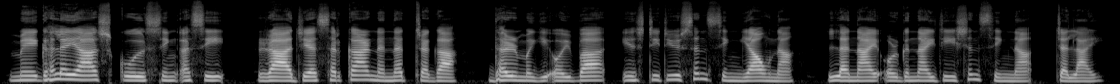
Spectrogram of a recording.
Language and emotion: Manipuri, neutral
